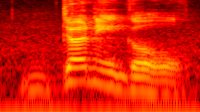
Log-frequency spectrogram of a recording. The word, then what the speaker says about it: Donegal: The part of Ireland you're from is pronounced Donegal.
